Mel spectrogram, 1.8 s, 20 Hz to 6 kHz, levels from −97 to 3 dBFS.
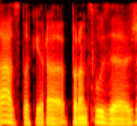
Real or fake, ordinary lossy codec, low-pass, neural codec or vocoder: fake; AAC, 32 kbps; 5.4 kHz; codec, 16 kHz, 4.8 kbps, FACodec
